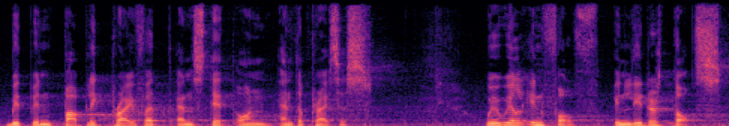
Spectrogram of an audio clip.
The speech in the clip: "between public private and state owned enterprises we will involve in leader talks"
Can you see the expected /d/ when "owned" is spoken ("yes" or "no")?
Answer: no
